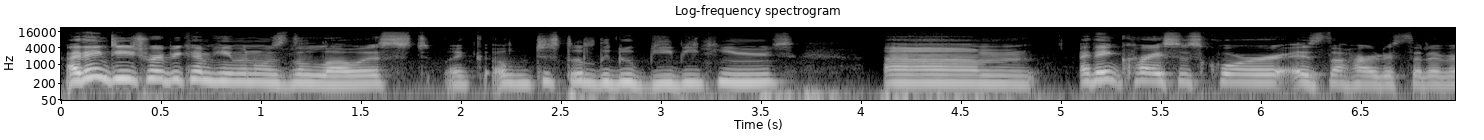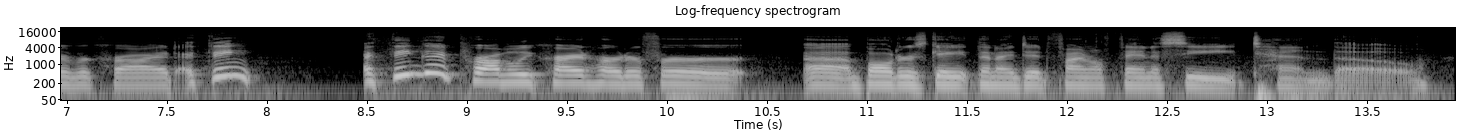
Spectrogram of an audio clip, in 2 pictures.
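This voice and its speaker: A woman's voice: mid-range voice, animated, normal speed, darkish tone, dry recording. A woman from the chats casually on a livestream, answering questions in a candid, self-deprecating, sweary way. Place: indoors, seated at a PC.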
